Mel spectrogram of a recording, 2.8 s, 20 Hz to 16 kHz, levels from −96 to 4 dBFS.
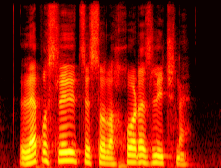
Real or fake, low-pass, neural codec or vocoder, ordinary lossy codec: fake; 14.4 kHz; vocoder, 44.1 kHz, 128 mel bands every 512 samples, BigVGAN v2; Opus, 64 kbps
